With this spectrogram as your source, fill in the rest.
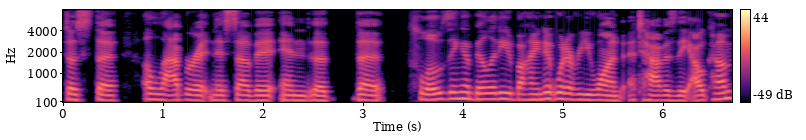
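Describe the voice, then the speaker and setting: Upbeat and enthusiastic, a woman talks at a fairly quick pace and a fairly low pitch in a dry, close sound with no echo and a quiet background. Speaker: podcast host. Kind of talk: podcast interview host. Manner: upbeat, enthusiastic.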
